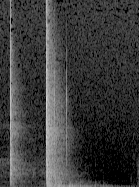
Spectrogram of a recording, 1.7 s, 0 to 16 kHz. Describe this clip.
Door - Close 03
A door close
close, closing, door, doors, open, opening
